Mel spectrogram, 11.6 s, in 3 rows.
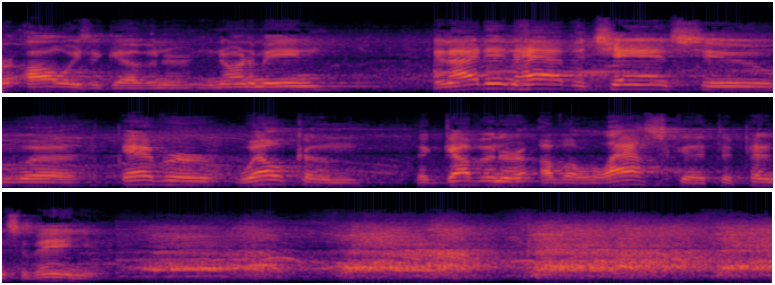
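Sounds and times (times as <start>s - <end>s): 
speech: 0.1s - 8.6s
crowd chanting for Alaska Governor Sarah Palin at a rally: 8.2s - 11.5s.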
